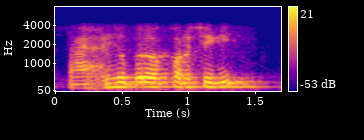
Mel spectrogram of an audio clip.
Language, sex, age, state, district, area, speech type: Odia, male, 18-30, Odisha, Subarnapur, urban, conversation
